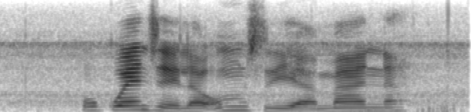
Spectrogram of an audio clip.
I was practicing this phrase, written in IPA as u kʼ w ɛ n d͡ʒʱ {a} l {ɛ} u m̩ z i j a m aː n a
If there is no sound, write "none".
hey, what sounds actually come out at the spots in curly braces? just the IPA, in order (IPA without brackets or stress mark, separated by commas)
ɛ, a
